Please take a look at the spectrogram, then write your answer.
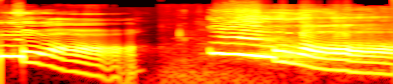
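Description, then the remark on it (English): A human voice imitates a barred owl's call: two loud, hooting phrases that waver and slide downward in pitch, separated by a short pause, ending in a drawn-out descending wail. “So if you have a woodland near you where you're hearing barred owls, if you go out and listen and you mimic the same thing back to them, they will often call back to you.”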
